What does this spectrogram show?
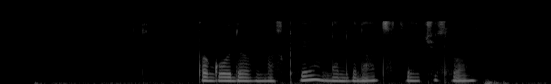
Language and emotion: Russian, neutral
